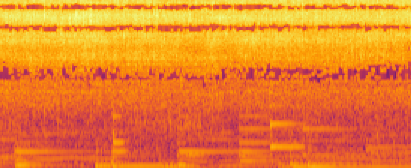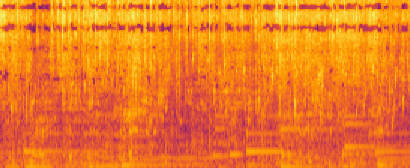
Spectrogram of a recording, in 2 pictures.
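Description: Kitchen tap water running over raw flounder fillets in a bowl, then, about six seconds in, hands sloshing the fillets around in the bowl of water. Background music plays throughout.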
